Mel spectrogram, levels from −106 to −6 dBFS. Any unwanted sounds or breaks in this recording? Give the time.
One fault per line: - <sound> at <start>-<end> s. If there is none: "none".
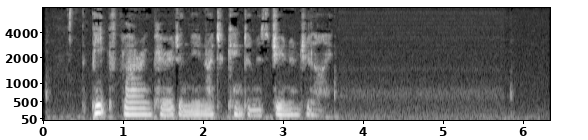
none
